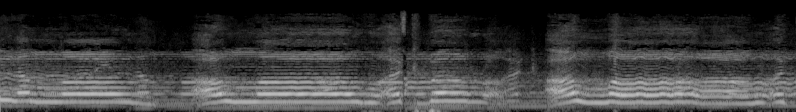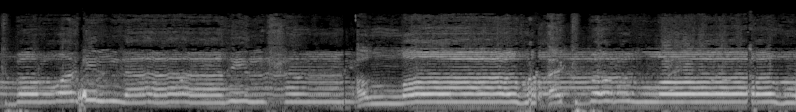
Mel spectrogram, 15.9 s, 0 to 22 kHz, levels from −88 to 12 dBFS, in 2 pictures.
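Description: Corrupt frame decoded at 4.02–4.08, 8.67–8.84, 11.39–11.52, 13.24–13.36 and 15.42–15.53 s. Damaged compressed frames were played anyway, so misread codes scatter energy to wrong frequencies. The result is brief chirps and noise bursts spanning a few frames each, loudest at 8.7 s.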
